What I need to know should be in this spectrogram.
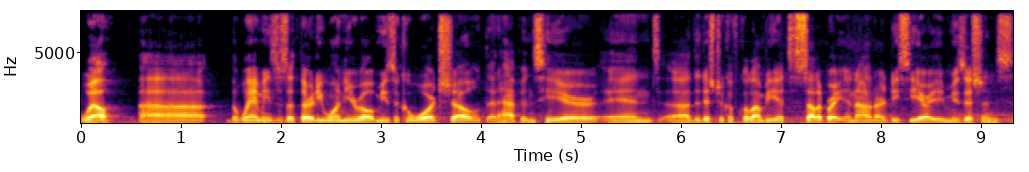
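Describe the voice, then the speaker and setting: In a plain, everyday voice of fairly low pitch, a man talks at a moderate pace with ordinary pitch variation and hardly any pauses. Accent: American. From Chicago. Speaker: nonprofit executive director. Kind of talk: casual interview.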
